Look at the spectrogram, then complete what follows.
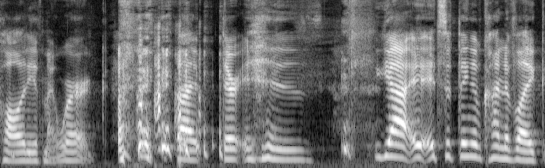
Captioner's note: laughter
